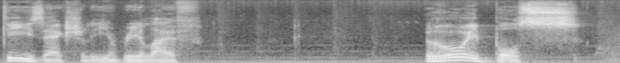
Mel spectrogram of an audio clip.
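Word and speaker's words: Rooibos: Royos. That's how you would pronounce it. It's Dutch.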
